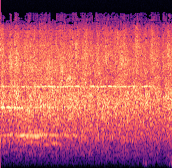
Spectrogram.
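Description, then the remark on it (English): A large audience applauds steadily to welcome a man coming up to speak, a dense wash of many hands clapping at once that holds at an even, fairly loud level throughout, with a few scattered cheers mixed in. “Um, so, would you please? uh, give it up for, for”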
